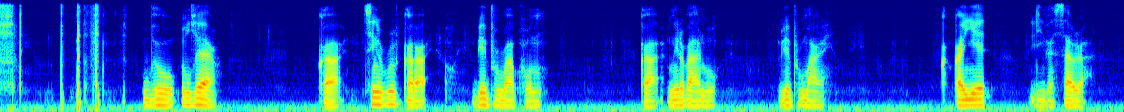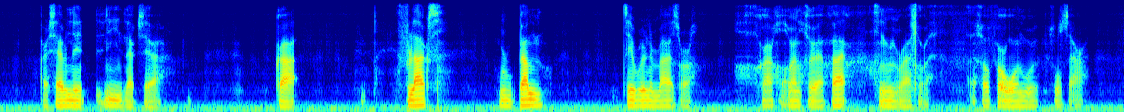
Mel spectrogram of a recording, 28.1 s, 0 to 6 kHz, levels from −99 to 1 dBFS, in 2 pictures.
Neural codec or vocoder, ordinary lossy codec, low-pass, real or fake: autoencoder, 22.05 kHz, a latent of 192 numbers a frame, VITS, trained on many speakers; Opus, 64 kbps; 5.4 kHz; fake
